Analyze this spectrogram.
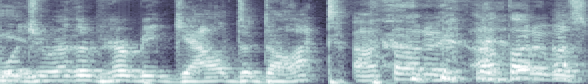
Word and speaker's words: Gadot: Would you rather her be Gal Gadot? I thought it was pronounced Gal Gadot. No, she came out in an interview and said that you do pronounce the T at the end of her name.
